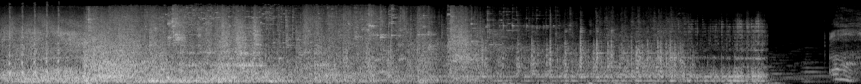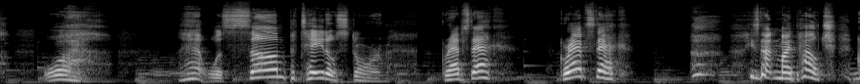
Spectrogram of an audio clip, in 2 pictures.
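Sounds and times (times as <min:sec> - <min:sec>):
crash into a heap of junk: 0:00.0 - 0:07.8
speech: 0:11.4 - 0:17.2.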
